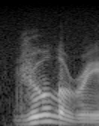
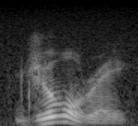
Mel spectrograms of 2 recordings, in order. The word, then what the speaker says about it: jewelry: jewelry how about jewelry I think that's wrong you transposed the l sound right jewelry is wrong jewelry is correct why do people do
